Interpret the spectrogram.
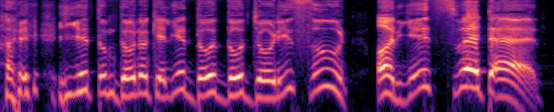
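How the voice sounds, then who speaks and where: A man's voice: high-pitched, animated, slow, dark tone, no echo, studio quality, exaggerated voice. A man voicing two poor, devoted older brothers in a cartoon, speaking in an earnest, emotional way. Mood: tender. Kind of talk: cartoon voice acting.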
